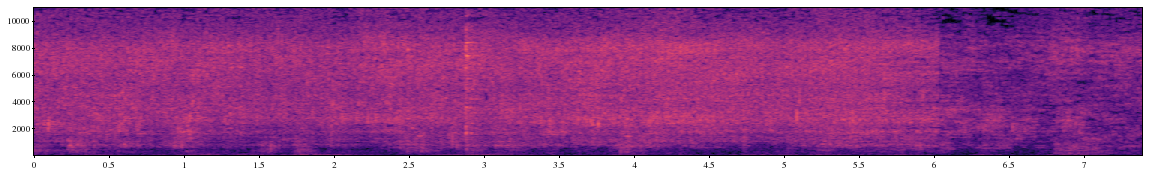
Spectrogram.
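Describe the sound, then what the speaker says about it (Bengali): Pieces of catla fish fry in hot oil, sizzling and crackling steadily throughout, a loud continuous frying hiss that eases slightly near the end; no voices. "উল্টে দিয়ে এই পাশটা ভালো করে ভেজে নেব"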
